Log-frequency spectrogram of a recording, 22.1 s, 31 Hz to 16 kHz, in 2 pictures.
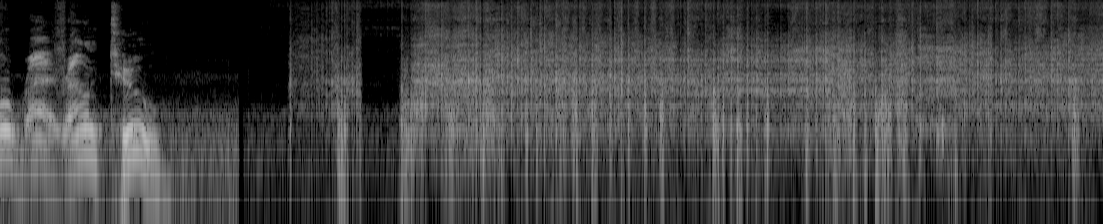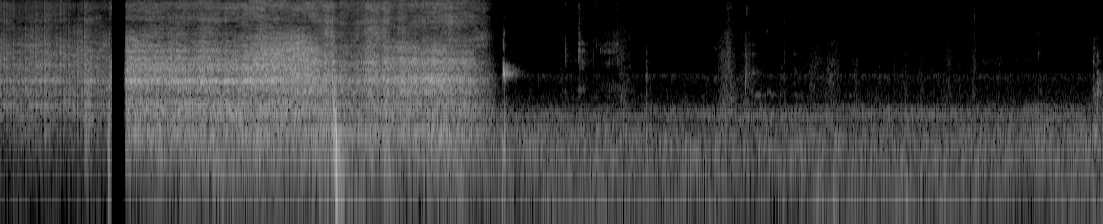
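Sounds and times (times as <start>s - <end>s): gas flame hissing: 2.4s - 16.0s
crackles: 2.5s - 16.0s.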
